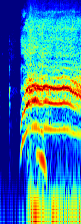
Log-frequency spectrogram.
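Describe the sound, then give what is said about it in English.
A voice imitates a banshee scream: after a brief quiet breath, a loud, sustained wailing shriek erupts and holds steady without a break, raw and piercing. “Just a banshee scream, but I will look like this.”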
